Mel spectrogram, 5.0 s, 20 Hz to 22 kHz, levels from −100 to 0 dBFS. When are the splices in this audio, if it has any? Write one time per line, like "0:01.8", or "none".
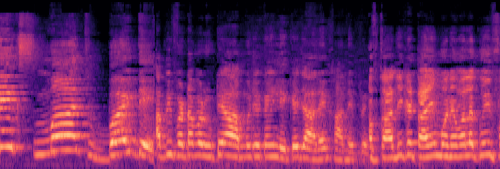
0:01.6
0:03.7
